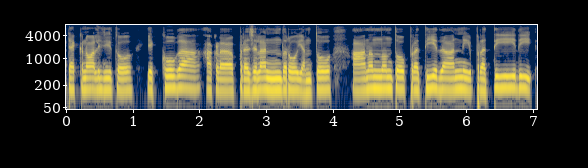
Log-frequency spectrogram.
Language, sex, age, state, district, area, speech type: Telugu, male, 18-30, Andhra Pradesh, Eluru, rural, spontaneous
